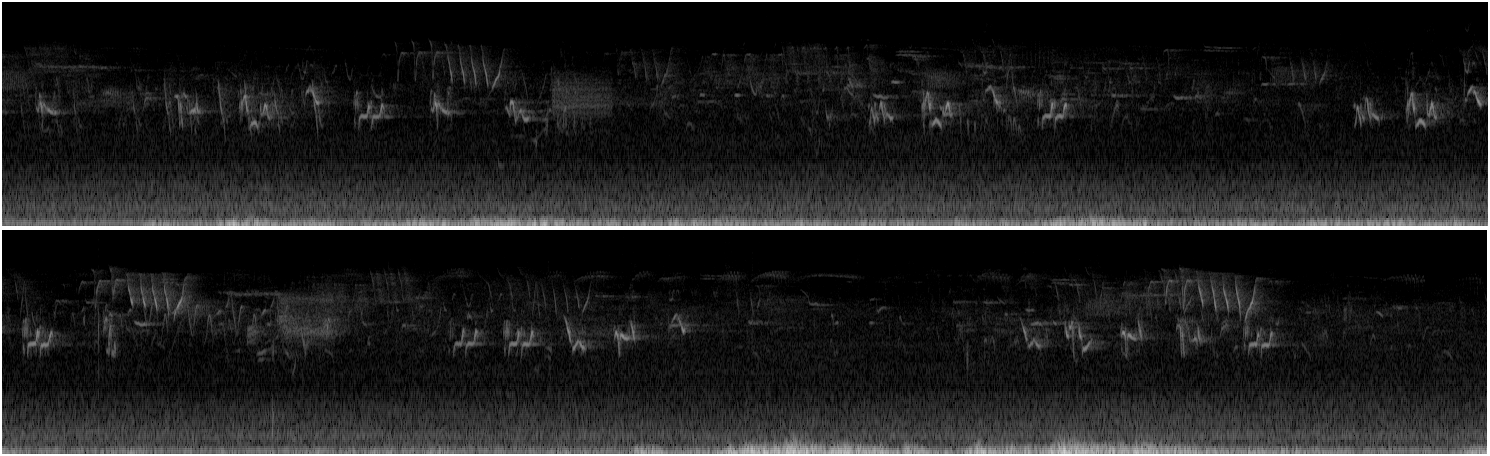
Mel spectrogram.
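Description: Several songbirds calling and singing: many short chirps and quick trills overlapping throughout. Beneath them runs a low rumble that swells louder twice about two-thirds of the way through.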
